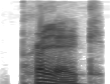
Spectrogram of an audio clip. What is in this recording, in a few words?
"prick", American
